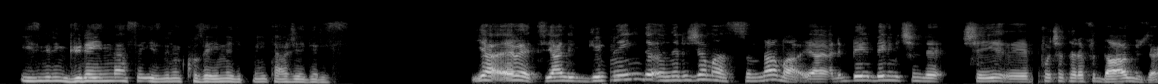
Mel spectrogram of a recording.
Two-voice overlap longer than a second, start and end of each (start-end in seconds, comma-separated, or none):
none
